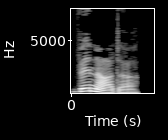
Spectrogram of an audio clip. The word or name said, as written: vinata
